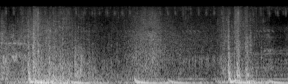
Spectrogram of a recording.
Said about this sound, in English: Follow the sound of Lincoln's cannons.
